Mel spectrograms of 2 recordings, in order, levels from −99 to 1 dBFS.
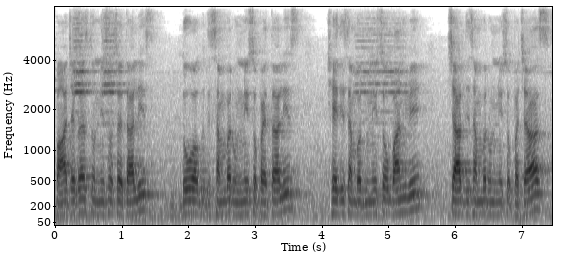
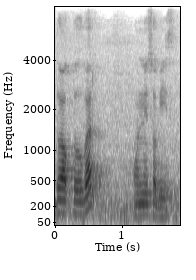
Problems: none marked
